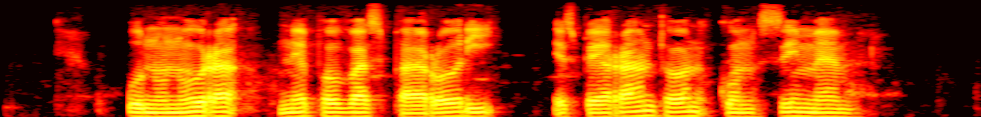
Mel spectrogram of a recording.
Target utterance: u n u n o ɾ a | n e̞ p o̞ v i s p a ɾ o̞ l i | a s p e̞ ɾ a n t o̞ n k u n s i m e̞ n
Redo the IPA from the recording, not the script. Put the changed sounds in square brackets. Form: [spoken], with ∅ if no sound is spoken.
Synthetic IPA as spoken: u n u n [u] ɾ a | n e̞ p o̞ v [a] s p a ɾ o̞ l i | [e] s p e̞ ɾ a n t o̞ n k u n s i m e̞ [m]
